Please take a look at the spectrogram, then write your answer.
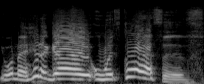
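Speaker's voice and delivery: high, swooping, sing-song cartoon king voice. Thanked for an earlier impression, the speaker does another line in King Candy voice. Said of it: "your impression of King Candy".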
